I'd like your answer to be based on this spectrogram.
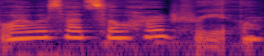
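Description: The voice sounds warm and gently curious. The listener genuinely wants to understand. The speaker calls it right. "oh, tell me about that"

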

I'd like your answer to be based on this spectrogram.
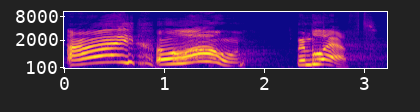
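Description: It is said in a sulky, pouting voice.

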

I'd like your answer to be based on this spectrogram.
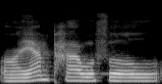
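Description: It is said in a flat, depressed voice.

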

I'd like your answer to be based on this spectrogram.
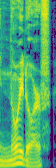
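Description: The name has a German-style pronunciation. "but in German they say"

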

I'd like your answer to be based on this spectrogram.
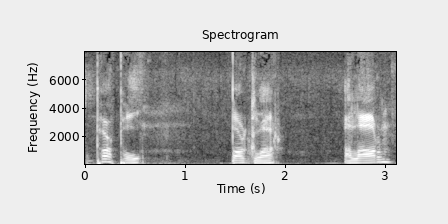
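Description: Slow Scottish accent with rolled R's.

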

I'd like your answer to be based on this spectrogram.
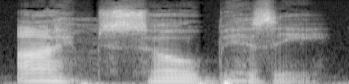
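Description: It sounds weary and complaining.

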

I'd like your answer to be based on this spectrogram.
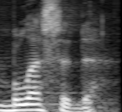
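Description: It is said the Southern US way.

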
